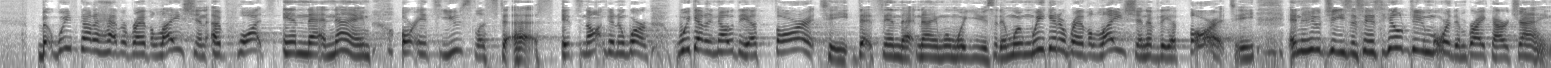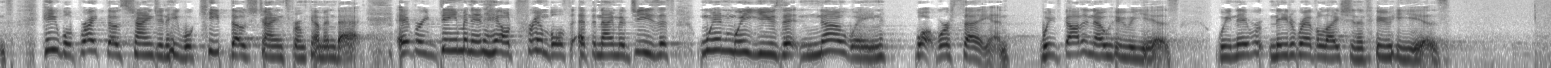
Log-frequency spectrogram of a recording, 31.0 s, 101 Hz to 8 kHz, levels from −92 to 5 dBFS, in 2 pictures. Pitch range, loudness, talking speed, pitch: 220-285 Hz, -17 LUFS, 200 wpm, 245 Hz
